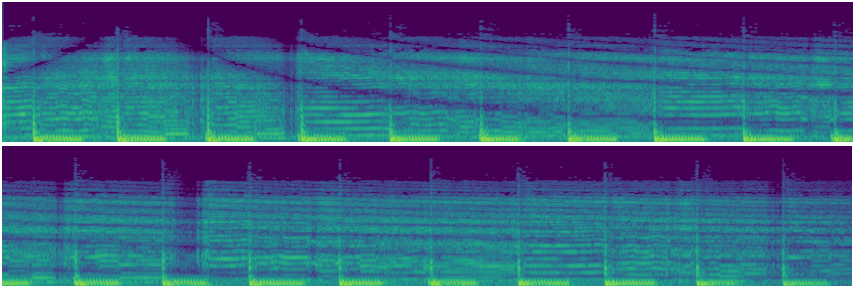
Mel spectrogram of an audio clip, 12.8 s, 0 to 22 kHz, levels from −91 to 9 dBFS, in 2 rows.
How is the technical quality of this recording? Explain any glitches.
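The recording has one real problem, and it runs the whole way through: the channels drifting apart. The left and right sides seem to come from two devices on separate clocks that disagree by something like a couple of hundred parts per million, so the delay between them keeps creeping until it reaches around 2 ms by the end. Fold it to mono and the comb-filter notches glide slowly through the spectrum, giving a lazy flanging swirl over the sound.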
